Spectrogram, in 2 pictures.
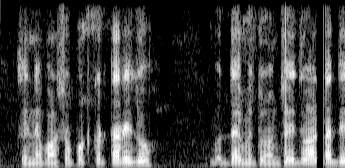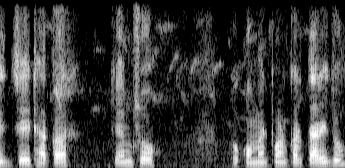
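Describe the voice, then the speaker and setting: This man's fairly high-pitched voice has a dark, mellow tone and fairly even intonation, recorded with a dry, close sound and no echo. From Gujarat, Junagadh district (Gir). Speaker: farmer livestreamer. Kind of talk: casual live stream walkaround. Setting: outdoors on a farm.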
